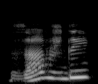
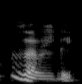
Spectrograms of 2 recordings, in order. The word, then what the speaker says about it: завжди: мають по подвійні наголоси в українській мові є такі слова які мають подвійний наголос завжди і завжди можна і так Можна і так сказати буде правильно в обидвох варіантах на ваше домашнє завдання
